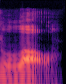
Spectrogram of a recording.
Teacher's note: The first L is a light L. You pronounce it at the front of your mouth, right behind your teeth. Right. But that final L is a dark L.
